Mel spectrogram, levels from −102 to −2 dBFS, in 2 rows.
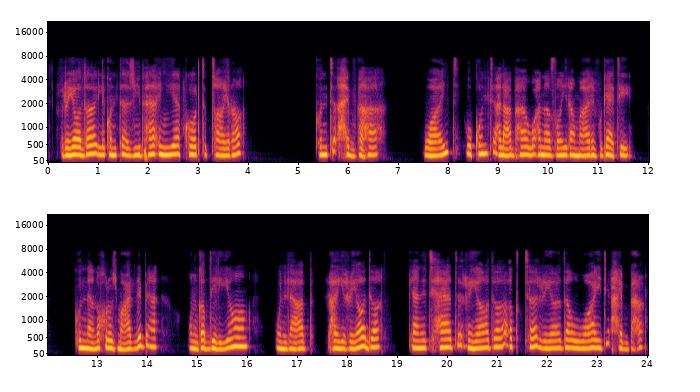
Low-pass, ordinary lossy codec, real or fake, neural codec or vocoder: none; none; fake; codec, 16 kHz, 2 kbps, X-Codec, WavLM features, trained on Multilingual LibriSpeech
